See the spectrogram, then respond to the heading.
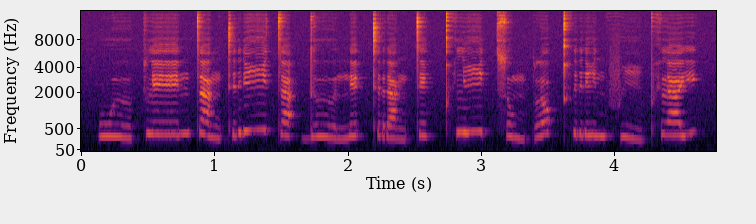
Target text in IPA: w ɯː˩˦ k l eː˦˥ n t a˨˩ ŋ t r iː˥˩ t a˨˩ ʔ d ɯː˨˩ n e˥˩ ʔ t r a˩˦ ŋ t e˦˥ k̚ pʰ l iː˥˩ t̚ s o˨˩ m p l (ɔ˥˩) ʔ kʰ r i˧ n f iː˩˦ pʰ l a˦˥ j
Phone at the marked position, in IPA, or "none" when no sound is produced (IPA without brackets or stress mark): ɔ˥˩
